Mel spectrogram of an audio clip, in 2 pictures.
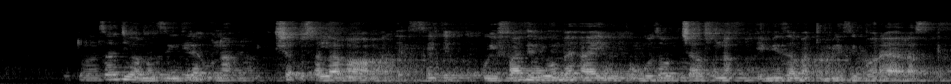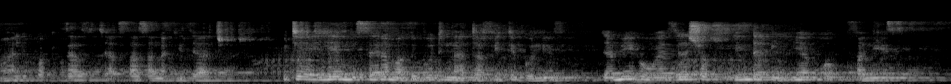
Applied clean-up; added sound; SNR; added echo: neural separator model SepFormer DNS4.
